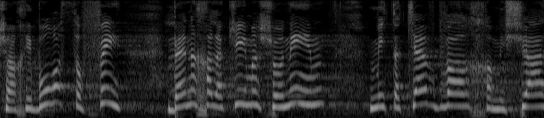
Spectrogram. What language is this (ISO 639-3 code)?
heb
